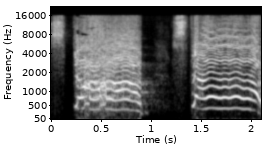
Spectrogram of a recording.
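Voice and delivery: shrill, loud scream, very high-pitched. Retelling the moment his dad started screaming at him, imitating dad screaming. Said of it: "my dad starts screaming".

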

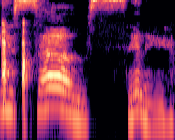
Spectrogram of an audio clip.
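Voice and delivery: sultry, sensual purring voice. Correcting a co-host's impression, imitating Phaedra saying it sexily. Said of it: "She said it like sexily, sensually".

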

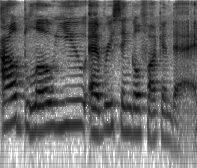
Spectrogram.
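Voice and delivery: ordinary talk, nothing marked

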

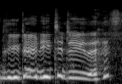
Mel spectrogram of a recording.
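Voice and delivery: high, laughing, mocking, taunting scolding voice.

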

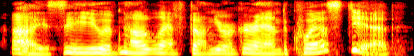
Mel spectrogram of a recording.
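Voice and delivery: very loud, high, nasal speaking voice. A cowled figure addresses him about his quest, in a high nasal voice. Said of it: "in a high nasal voice".

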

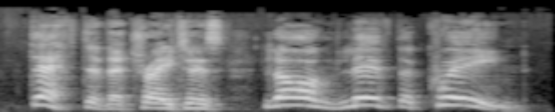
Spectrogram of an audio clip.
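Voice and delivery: loud high crying out. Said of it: "came the cry".

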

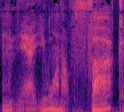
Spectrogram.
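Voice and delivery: slow, lingering, drawn-out whisper. Retelling what an older woman at a bar said: imitating a whisper.

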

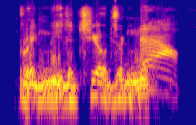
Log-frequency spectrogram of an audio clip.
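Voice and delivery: full-throated, very loud, rough bellowing roar. A policeman answers a woman telling him to leave her property; bellowing. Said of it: "The policeman bellowed".

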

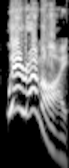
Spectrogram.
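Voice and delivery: put-on Cockney accent. Telling a made-up story, voicing Judi Dench waking in hospital: Cockney accent. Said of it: "She's Cockney".

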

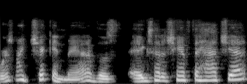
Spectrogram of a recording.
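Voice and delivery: acted-out rude, pushy, heckling voice. Retelling a movie scene, imitating someone hassling a waiter. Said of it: "hassling the waiter".

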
